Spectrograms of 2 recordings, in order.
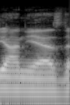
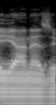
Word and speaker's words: Yanez: Rob Font defeating Adrian Yanez. Yes, it is pronounced Yanez. There is an Enye over the N. He doesn't pronounce it that way. You can say Yanez if you want.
